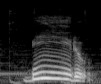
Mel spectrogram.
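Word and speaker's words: ビール: Tomem cuidado que tem dois biro no japonês. Biru com prolongamento, que é cerveja, e biru sem prolongamento, que é prédio.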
